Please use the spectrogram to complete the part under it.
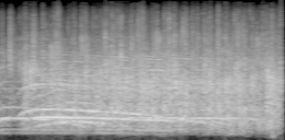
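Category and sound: crowd, audience applause and cheering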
